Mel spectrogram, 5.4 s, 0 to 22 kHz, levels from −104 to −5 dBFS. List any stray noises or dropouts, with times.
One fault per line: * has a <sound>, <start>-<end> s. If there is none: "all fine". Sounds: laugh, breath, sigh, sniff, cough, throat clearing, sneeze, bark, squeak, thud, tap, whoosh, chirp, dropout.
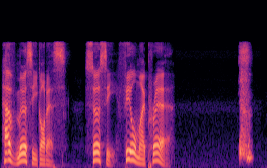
* has a sniff, 4.7-5.1 s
